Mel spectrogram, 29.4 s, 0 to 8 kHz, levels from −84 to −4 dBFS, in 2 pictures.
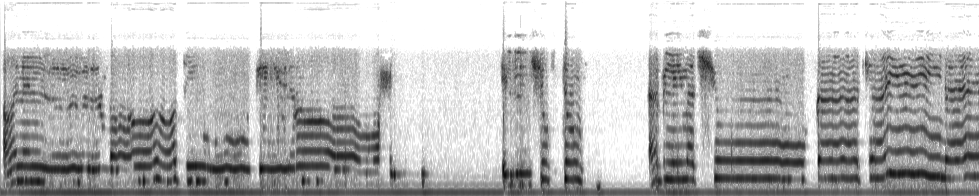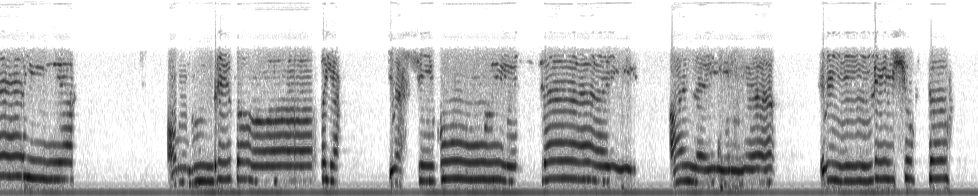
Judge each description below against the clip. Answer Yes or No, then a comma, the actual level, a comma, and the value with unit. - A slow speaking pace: Yes, slow, 35 wpm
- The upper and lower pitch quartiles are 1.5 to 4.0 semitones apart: No, average, 5.2 semitones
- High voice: Yes, high, 235 Hz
